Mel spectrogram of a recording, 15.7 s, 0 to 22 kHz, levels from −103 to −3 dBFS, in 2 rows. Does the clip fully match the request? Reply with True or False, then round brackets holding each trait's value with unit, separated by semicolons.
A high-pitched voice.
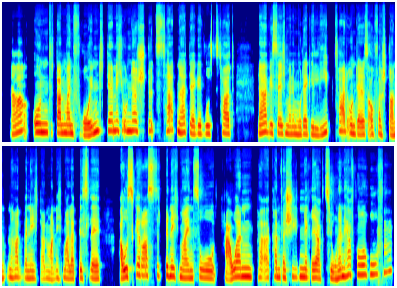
True (195 Hz)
